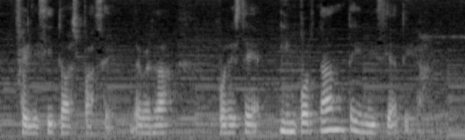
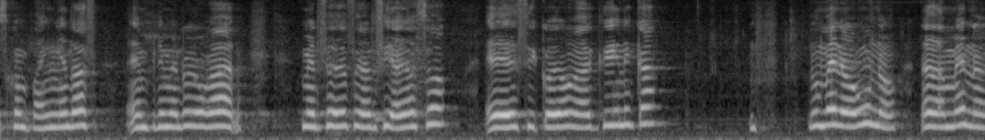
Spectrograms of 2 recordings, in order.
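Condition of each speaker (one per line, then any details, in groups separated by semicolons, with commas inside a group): No condition
Cerebral palsy; high support needs, relies on others for hands and feet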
